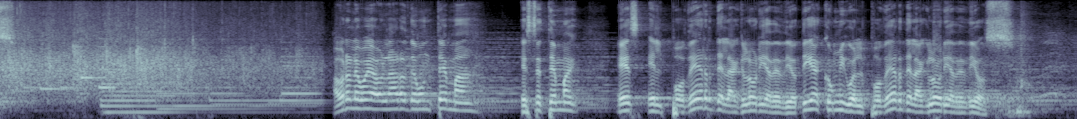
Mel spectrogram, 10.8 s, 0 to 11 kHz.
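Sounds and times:
audience applause in a church: 0.0s - 3.4s
speech: 1.0s - 1.6s, 3.4s - 10.4s.

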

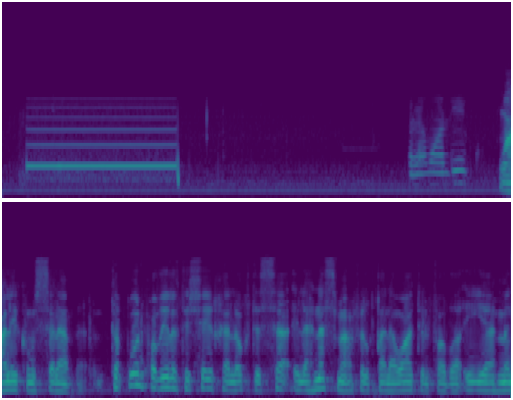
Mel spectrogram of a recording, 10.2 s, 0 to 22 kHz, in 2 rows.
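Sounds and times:
electronic telephone line tone as an incoming call is connected: 0.2s - 1.8s
speech: 4.4s - 10.1s.

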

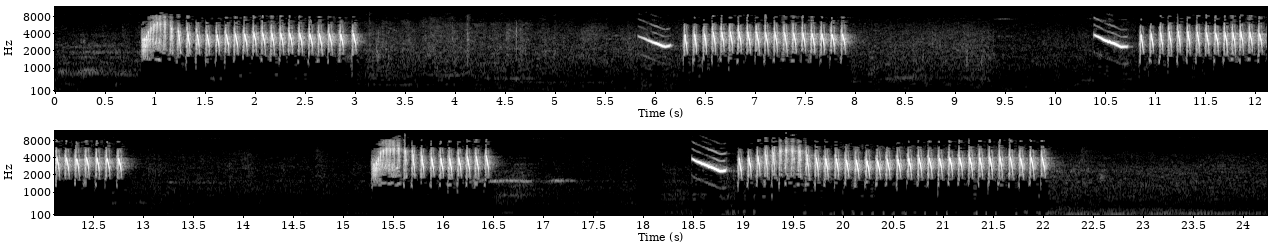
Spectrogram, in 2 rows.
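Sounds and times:
kapas tembak in full song with falling whistles and buzzy trills: 0.9s - 3.1s, 5.8s - 8.0s, 10.4s - 12.9s, 15.3s - 17.5s, 18.5s - 22.6s.

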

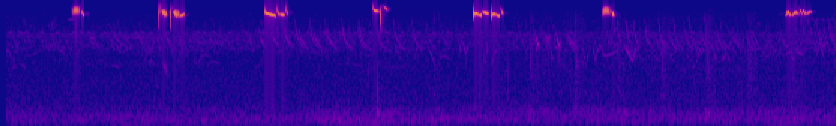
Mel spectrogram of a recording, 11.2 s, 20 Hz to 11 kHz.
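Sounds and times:
faint background chirps: 0.1s - 11.1s
black-masked finch Coryphaspiza melanotis giving sharp very high brief calls: 2.1s - 2.5s, 3.5s - 3.9s, 4.9s - 5.2s, 6.3s - 6.7s, 8.0s - 8.3s, 10.4s - 10.9s.

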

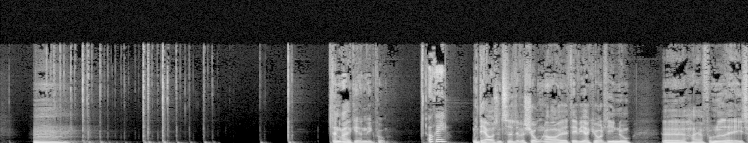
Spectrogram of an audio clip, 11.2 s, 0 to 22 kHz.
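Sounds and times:
person humming: 0.5s - 1.2s
typing on a computer keyboard: 0.8s - 3.3s
speech: 5.0s - 11.2s.

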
